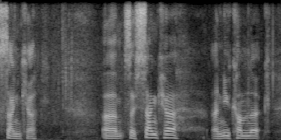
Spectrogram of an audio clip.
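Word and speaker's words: Sanquhar: now and when Sanka which is pronounced Sanka by the way not sanua it pronounced Sanka um so Sanka and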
